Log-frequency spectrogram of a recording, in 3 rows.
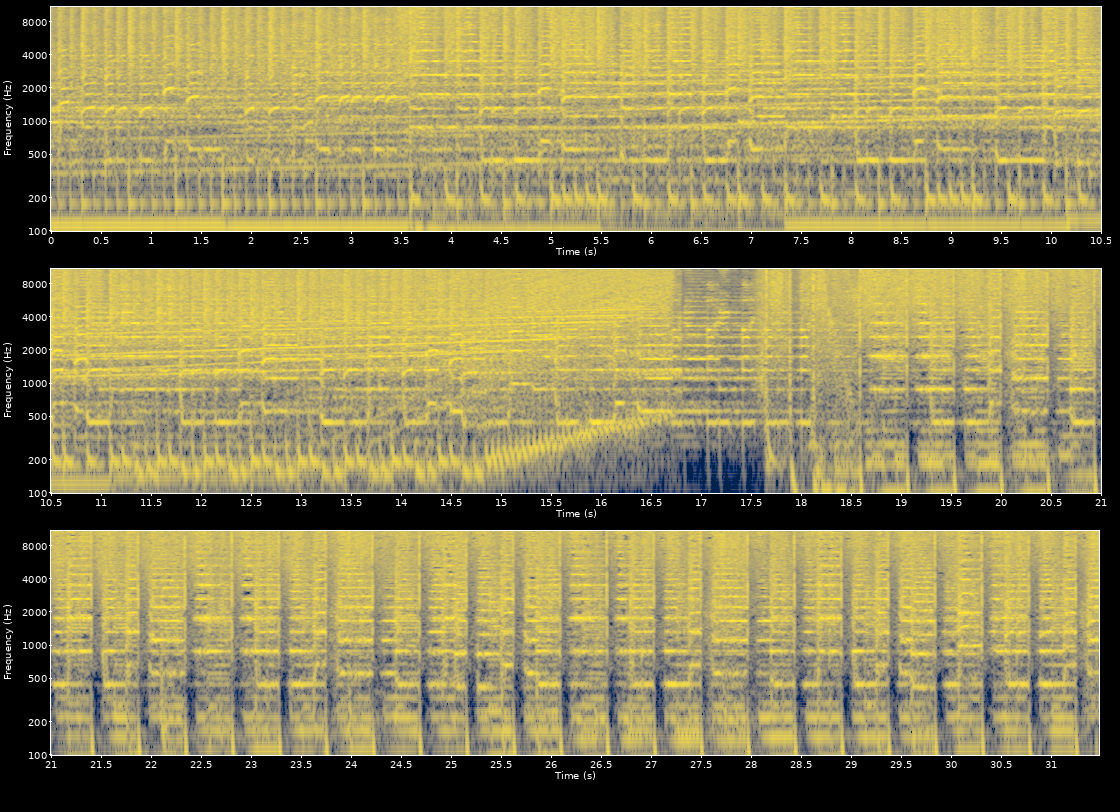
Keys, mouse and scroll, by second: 0.0-0.1 typing, 1.2 middle click, 1.7 Escape, 2.1 click, 2.5 click, 3.5 shift+click, 4.5 Delete, 5.8 Return, 11.5 click, 12.8 click, 13.7 Escape, 14.3 Escape, 15.1 click, 16.0 click, 16.3 scroll, 16.9 click, 17.4 scroll, 17.9 click, 18.3-19.0 scroll, 19.4 click, 19.7 scroll, 19.9 Escape, 21.2-21.9 typing, 24.3 click, 26.1 ., 27.2 8, 27.5 Return, 29.2-30.3 typing, 30.7 Return.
